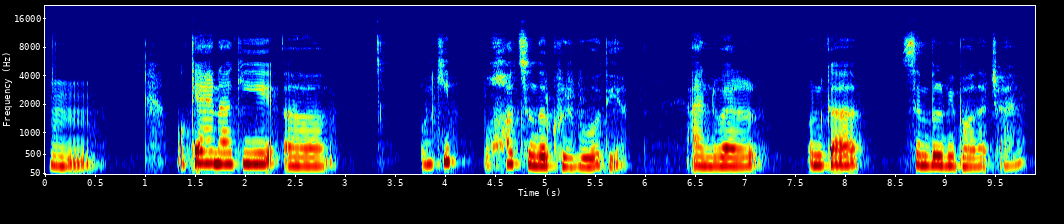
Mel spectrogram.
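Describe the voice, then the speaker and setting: A woman in a soft-spoken roleplay, playing a young flower shop owner who teases gently and drops into breathy whispers. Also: a little high, fairly even intonation, takes it slowly, pauses often. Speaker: voice actress in a listener roleplay. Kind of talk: ASMR roleplay, one side of a conversation.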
